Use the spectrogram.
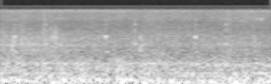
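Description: Wind rushing through lowered car windows while driving a car with a Corsa sport exhaust, a steady broad roar with low rumble, continuous and close, no voices.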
